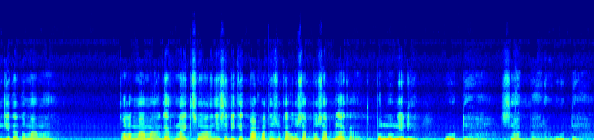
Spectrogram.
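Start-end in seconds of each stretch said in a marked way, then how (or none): 5.5-7.3 low, slow, soft calming voice; father soothing. Retold or imitated. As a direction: gently hush her, like papa rubbing her back. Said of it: "Itu papa".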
